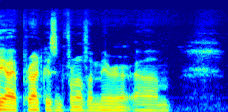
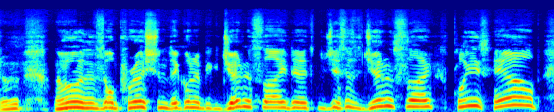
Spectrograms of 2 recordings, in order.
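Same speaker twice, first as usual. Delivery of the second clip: much higher, louder mock wailing plea; mock pleading; 9 semitones higher, 5 dB louder than usual. Host mocking protesters worldwide, high hammed-up plea. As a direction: caricature a pleading crowd, rising higher. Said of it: "are talking about".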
